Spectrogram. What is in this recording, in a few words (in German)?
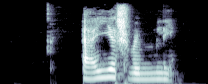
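"eierschwaemmli", Swiss German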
